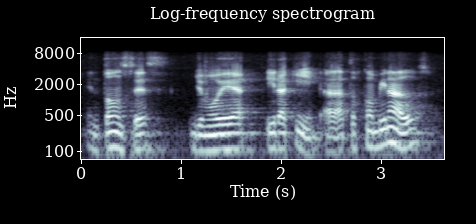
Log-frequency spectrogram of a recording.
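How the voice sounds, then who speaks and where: A man teaching a software class, explaining each step patiently and speaking directly to his students. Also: on the low side, measured pace, highs cut off. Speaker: instructor. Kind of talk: screen-share software lesson.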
